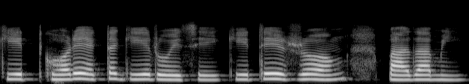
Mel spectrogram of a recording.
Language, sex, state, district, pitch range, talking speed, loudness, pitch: Bengali, female, West Bengal, Cooch Behar, 220-240 Hz, 100 wpm, -16 LUFS, 230 Hz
